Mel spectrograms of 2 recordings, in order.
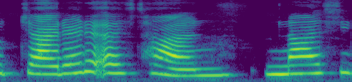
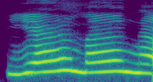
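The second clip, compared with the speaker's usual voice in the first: Yamang said slowly and loud, the nasal ङ held long; drawn-out Yamang; 3 semitones higher, 3 dB louder, much slower than usual. Shown as a demonstration. Teacher showing children the nasal ङ in Yamang, slow and loud. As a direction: stretch out Yamang, leaning on its nasal ङ. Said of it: "ये ङा है".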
